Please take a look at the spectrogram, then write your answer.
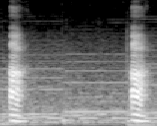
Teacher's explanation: Bunyi A termasuk ke dalam bunyi vokal, yang itu bunyi yang tidak terhambat oleh alat ucap. Cara pengucapannya ialah dengan membentuk bibir hampir bulat, kemudian merendahkan lidah serendah mungkin.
